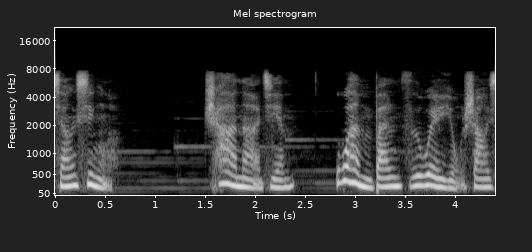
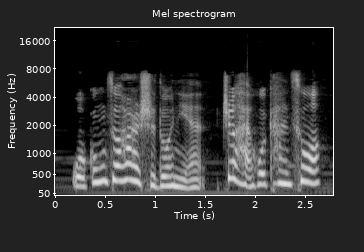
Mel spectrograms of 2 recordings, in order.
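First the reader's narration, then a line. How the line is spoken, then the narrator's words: Laughing. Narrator (Chinese): 医生笑了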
